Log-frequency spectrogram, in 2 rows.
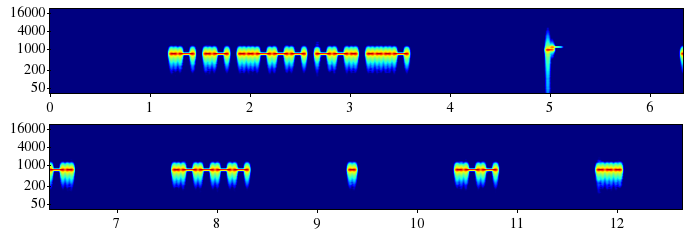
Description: Morse code, heard as a keyed tone, about 28 wpm, spaced as for 12 wpm, 700 Hz. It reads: AA2GV N1EWS
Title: USA Call Signs - 5 Characters - 8x Character Spacing - 28wpm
